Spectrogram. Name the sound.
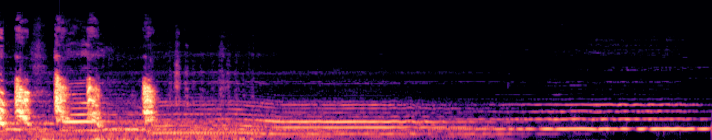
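dog barking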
